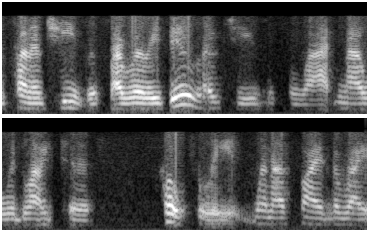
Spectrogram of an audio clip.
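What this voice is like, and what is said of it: Usual voice. Nothing is said of it.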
